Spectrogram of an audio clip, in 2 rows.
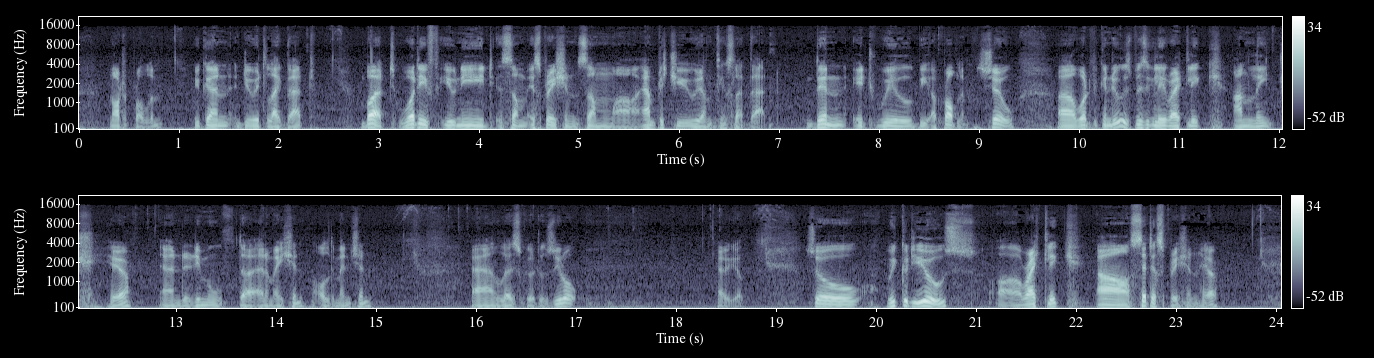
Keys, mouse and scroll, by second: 10.4 click, 11.9 click, 12.6 click, 13.9 click, 15.7 click, 16.3 0, 16.6 Return, 17.3 click, 17.7 0, 18.0 Return, 18.4 click, 20.8 click, 22.9 click, 23.9 click.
